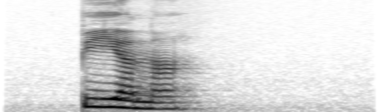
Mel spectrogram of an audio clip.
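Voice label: "пияна", Komi, female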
